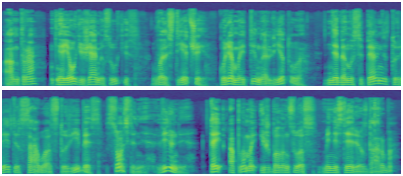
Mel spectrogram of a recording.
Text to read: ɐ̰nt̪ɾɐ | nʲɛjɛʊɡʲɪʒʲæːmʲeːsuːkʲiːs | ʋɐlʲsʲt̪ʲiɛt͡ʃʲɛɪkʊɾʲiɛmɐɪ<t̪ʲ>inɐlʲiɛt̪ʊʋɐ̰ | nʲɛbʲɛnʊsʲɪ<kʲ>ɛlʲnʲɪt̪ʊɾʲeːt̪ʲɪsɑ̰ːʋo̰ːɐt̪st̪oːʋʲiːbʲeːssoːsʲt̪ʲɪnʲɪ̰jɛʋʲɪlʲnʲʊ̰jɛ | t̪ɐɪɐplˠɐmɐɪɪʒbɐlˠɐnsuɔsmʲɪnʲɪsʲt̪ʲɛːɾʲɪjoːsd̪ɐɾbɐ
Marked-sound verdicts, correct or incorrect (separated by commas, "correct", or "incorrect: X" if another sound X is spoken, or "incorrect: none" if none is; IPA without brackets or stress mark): correct, incorrect: pʲ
